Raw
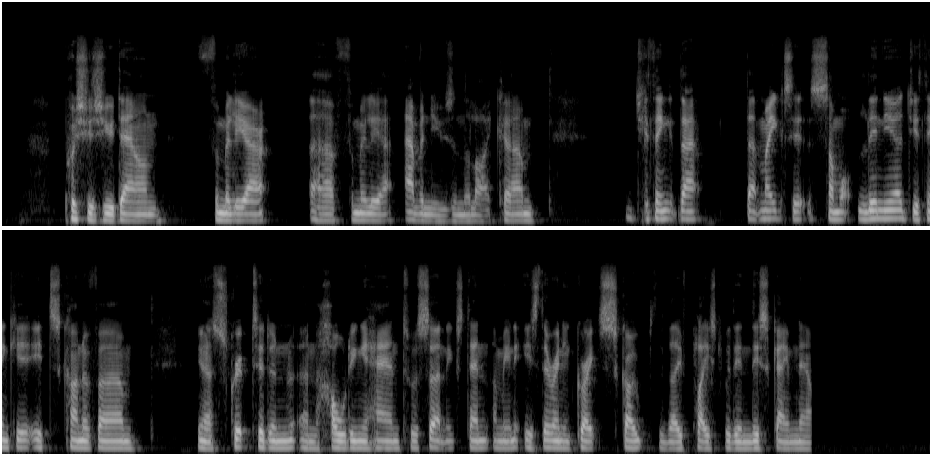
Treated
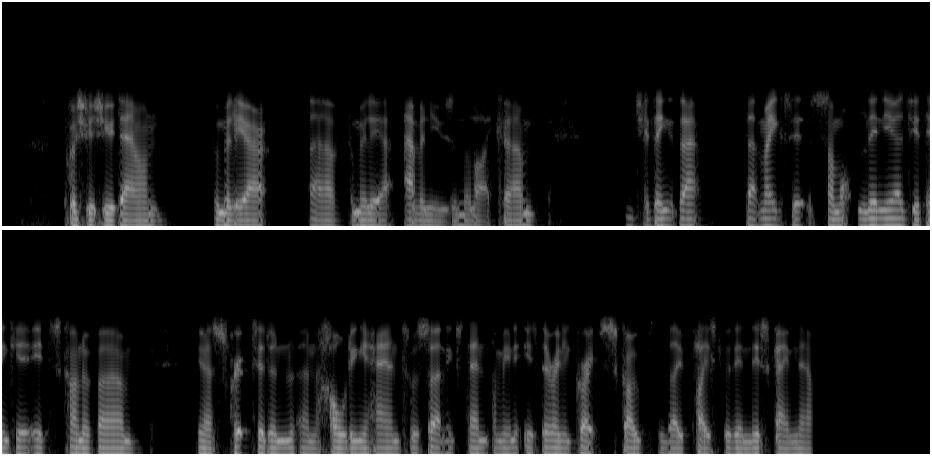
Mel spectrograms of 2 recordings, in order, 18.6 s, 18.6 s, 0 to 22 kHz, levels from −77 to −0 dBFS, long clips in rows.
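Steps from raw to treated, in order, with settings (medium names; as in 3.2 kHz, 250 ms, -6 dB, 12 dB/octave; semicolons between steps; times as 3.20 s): high-pass 92 Hz 24 dB/octave; LPC vocoder at 8 kHz pitch kept; trim -7 dB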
